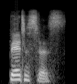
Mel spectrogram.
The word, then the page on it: petasus: Indian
